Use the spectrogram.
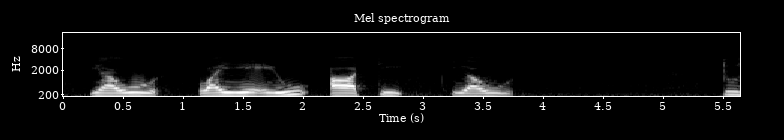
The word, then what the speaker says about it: yaourt: To the yogurt we will say yaourt, yaourt, YAURT, yaourt.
